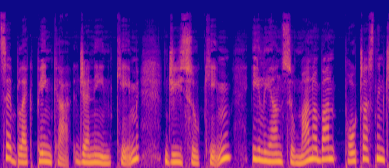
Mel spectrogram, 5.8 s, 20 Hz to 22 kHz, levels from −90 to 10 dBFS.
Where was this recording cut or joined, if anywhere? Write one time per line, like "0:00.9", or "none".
none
